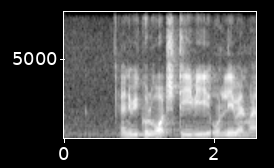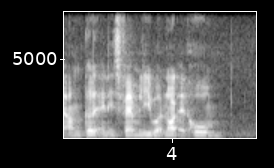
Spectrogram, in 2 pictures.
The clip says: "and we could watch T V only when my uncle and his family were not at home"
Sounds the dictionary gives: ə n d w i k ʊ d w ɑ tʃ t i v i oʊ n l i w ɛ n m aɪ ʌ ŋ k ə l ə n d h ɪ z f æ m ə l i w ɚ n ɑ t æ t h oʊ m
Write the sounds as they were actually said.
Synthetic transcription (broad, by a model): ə n w i k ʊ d w ɑ tʃ t i v i oʊ n l i w ɛ n m aɪ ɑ ŋ k ə l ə n h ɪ s f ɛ m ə l i w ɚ n ɑ t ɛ t h oʊ m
